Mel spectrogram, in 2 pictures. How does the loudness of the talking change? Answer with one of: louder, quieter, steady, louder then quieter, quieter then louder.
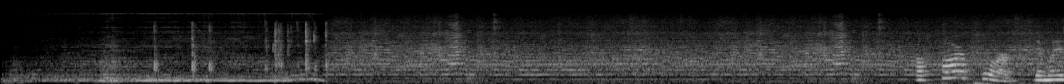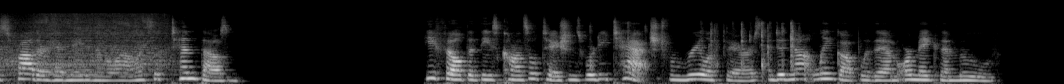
steady.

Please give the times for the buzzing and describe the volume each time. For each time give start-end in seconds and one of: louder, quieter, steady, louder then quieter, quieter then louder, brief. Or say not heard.
0.0-12.4 steady.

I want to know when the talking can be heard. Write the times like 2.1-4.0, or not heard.
9.2-13.0, 14.9-20.6.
